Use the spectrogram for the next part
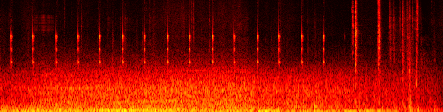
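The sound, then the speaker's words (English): A car drives with a steady engine and road rumble inside the cabin while a turn signal ticks rapidly, then a few clunks as the noise eases and the vehicle slows to pull over. “I'm sitting down in the car while I'm driving.”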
